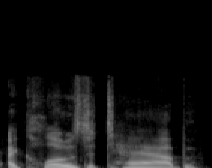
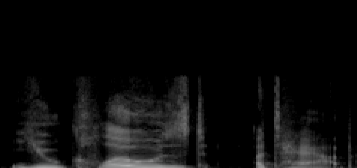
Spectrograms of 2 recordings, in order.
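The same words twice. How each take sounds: First: Slow, slightly louder imitated admission; retold matter-of-fact admission. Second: Drawn-out, higher-pitched disbelief; incredulous echo. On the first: Imitating his answer about the scream, slow matter-of-fact admission. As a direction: own up slowly as if it were nothing. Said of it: "He's like". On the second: Retold or imitated. Repeating his excuse back to him, drawn-out incredulous echo. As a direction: repeat it back very slowly, acting dumbfounded.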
